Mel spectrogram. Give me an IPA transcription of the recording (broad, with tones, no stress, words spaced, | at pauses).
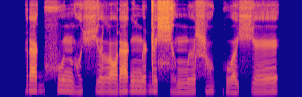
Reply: ɾæ˦ɡ xʷɨ˦ n̪ɔ̤˨çɨ˨lɔ˨ ɾæ˦ɡn̪ɨ˨˦ɖə˦ ɕə̤˨mɨ˨ɬɔ̤˦kʷɜ˨ çe˨˦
